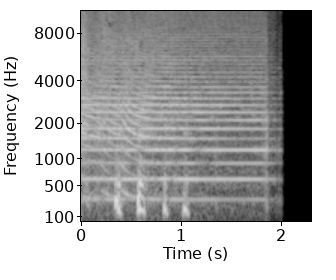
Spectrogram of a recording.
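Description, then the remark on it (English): A loud, sustained air horn blast lasting about two seconds, with a few quick low pulses at the start, then cutting off abruptly into silence. “I'm going to give myself like two or three air horns.”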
